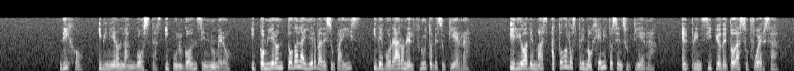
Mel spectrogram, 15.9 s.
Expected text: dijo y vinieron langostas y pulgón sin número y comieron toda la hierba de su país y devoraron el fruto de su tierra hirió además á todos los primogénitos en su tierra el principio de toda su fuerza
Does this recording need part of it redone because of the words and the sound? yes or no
no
